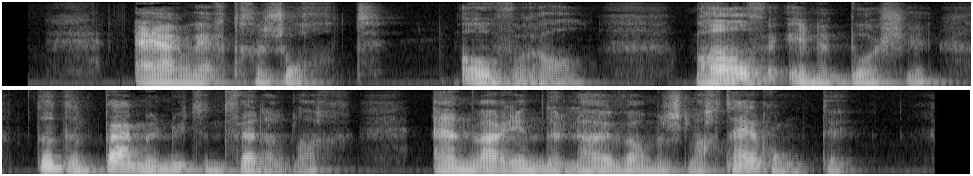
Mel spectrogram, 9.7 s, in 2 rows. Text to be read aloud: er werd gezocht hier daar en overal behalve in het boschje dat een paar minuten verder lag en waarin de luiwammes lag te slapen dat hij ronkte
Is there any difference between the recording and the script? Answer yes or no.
yes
